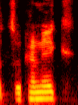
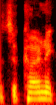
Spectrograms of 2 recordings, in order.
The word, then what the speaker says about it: Tzukernik: Shimona Tzukernik, or Tzukernik rather. You can pronounce it either way, I think, but she's considered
